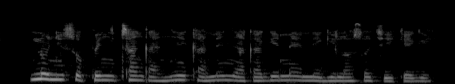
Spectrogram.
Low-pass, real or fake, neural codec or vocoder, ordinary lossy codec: none; real; none; none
